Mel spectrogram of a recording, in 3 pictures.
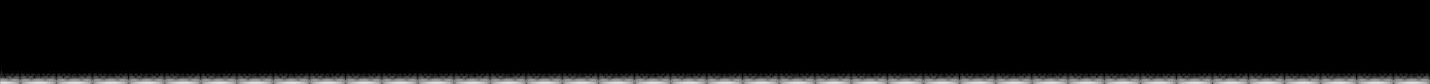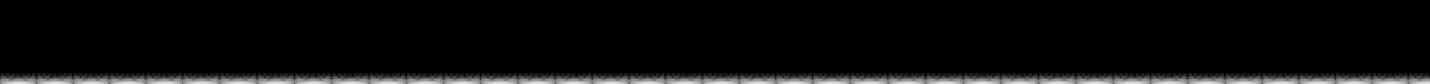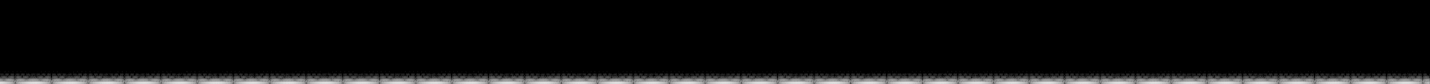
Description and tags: system 100 drones 12
A series of drone sounds created using a Roland System 100 modular synth. Lots of deep roaring bass.
ambience, analog-synthesis, background, bass, bass-drone, deep, drone, low, modular-synth, oscillator, Roland-System-100, synthesizer, vintage-synth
